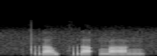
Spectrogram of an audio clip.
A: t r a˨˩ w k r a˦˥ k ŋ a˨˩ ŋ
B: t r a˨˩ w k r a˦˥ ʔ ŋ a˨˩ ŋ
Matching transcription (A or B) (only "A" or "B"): B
